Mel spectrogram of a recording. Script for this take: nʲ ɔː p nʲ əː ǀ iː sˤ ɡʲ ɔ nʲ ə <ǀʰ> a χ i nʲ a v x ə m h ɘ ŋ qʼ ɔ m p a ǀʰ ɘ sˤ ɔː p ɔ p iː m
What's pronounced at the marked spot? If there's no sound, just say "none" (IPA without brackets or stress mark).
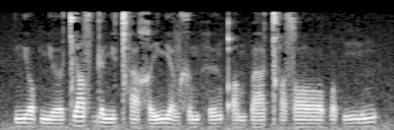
ǀʰ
